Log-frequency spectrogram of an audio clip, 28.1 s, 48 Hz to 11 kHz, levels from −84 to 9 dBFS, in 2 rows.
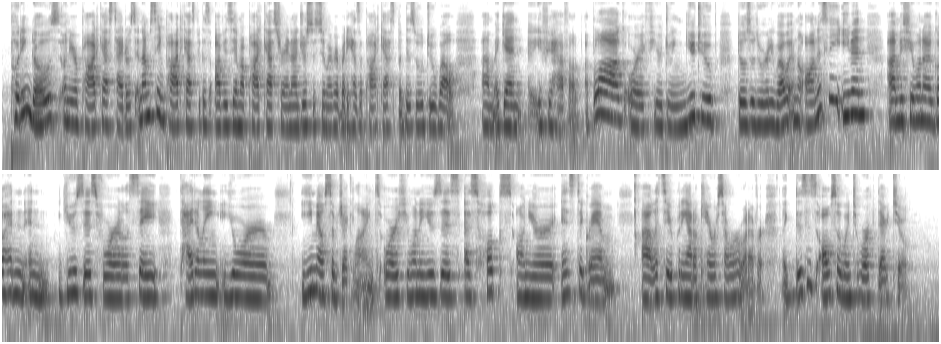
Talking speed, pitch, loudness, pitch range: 210 wpm, 210 Hz, -24 LUFS, 200-230 Hz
